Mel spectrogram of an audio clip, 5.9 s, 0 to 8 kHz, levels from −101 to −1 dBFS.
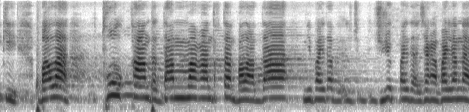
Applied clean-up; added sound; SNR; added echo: none; Whoosh, swoosh, swish; 17 dB; reverberation time 1.7 s.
